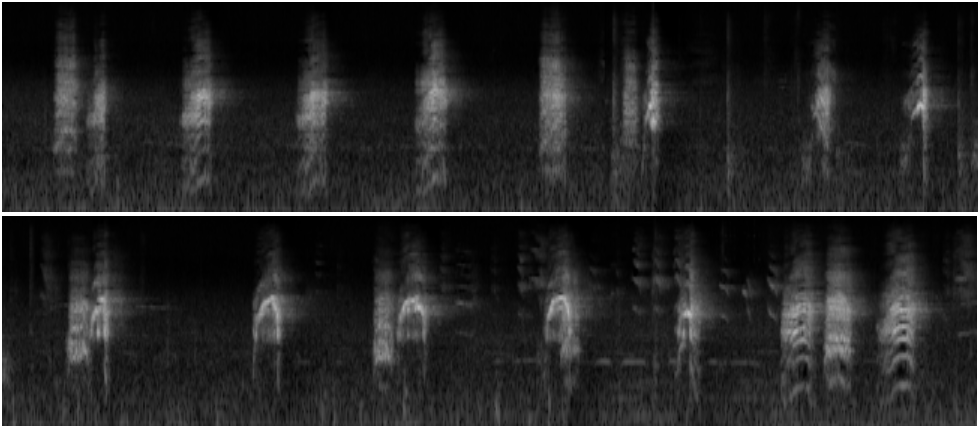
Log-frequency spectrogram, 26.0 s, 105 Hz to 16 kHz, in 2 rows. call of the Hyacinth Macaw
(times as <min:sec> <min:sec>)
0:00.6 0:01.6, 0:02.4 0:03.1, 0:03.9 0:04.6, 0:05.5 0:06.2, 0:07.1 0:09.0, 0:10.7 0:11.2, 0:12.0 0:15.1, 0:16.4 0:17.3, 0:17.9 0:26.0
